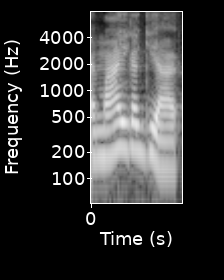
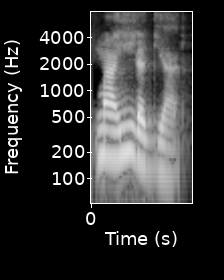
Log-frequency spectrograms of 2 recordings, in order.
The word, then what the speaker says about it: Mayra Aguiar: No nosso último episódio sobre as Olimpíadas, eu errei a pronúncia do nome de uma atleta. O nome da atleta é Maíra Guiar e eu pronunciei Maíra Guiar.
